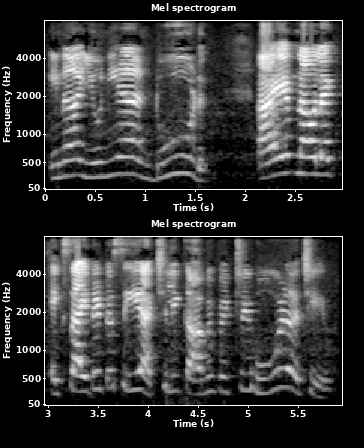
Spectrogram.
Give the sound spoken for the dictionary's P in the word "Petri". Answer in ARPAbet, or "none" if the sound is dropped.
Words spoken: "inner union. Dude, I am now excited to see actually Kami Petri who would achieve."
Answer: F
